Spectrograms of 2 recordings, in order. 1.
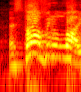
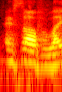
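Samimi, içten bir şekilde söyleniyor. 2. Rahat, gelişigüzel bir şekilde söyleniyor. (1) "Kalben diyeceksin, kalben" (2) "Ağzıyla ne demek? ... Böyle"

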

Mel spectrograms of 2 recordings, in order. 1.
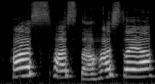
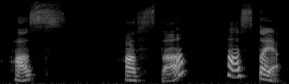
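Kelimeler çok hızlı okunuyor, birbirine karışıyor. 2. Kelimeler aralarında duraklamalarla yavaş okunuyor.

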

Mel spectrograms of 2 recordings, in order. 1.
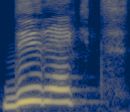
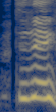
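Kelime net bir t sesiyle bitiyor. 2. Kelime t sesi olmadan bitiyor. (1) "T'yi duyacağım sonunda" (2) "Direkt söyledim diyor"

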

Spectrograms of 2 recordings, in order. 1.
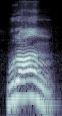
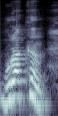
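K, ğ sesine yumuşatılır. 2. K sert k sesi olarak kalır.

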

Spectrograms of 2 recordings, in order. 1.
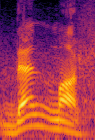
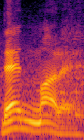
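İsim r sesiyle bitiyor. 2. İsim son e ünlüsüyle bitiyor. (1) "Denmar olarak geçiyor" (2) "E'si de var mı?"

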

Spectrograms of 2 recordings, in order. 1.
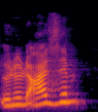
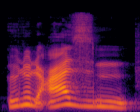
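Son kelimenin iki hecesi var, azim. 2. Son kelimenin tek hecesi var, azm. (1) "Ülül Azim değil" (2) "keskin Z"

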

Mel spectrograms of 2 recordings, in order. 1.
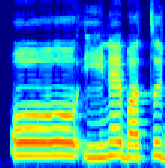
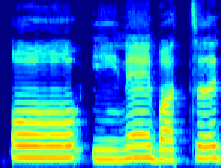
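Tekerleme daha hızlı bir tempoda okunuyor. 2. Tekerleme normal bir tempoda okunuyor.

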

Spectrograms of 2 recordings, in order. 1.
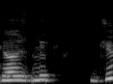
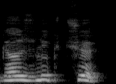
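Ek, sesli 'c' (j) sesiyle başlar. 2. Ek, sessiz 'ç' (ch) sesiyle başlar. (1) "Peki gözlükcü mü deriz?" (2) "ekin ilk harfinde değişiklik olur"

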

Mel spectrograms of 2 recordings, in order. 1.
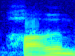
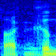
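Ortadaki ünsüz yumuşak bir kayma sesidir. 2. Ortadaki ünsüz çift k'dır. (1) "hağın var denmez" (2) "hakkın evet. var denecek"

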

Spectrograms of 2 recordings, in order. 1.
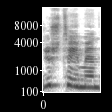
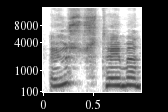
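Bir T sesi düşürülür. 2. T sesi tam olarak iki kez söylenir. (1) "üst teğmen deriz ve T'yi düşürürüz" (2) "Üst teğmen demek zor olduğu için"

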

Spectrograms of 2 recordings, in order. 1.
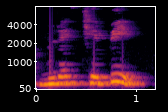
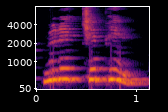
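Son ünlüden önce gelen ünsüz b. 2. Son ünlüden önce gelen ünsüz p.

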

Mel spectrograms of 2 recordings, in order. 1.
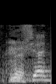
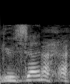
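Ortadaki ünsüz 'sh' sesidir. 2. Ortadaki ünsüz 's' sesidir. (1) "Gülşen değil"

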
